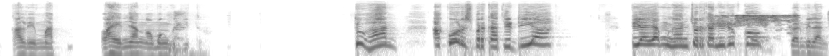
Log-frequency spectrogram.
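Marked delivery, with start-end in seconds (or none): 3.5-7.5 high, loud, resentful complaint to God; bitter protest. Retold or imitated. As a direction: protest like a wronged man.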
